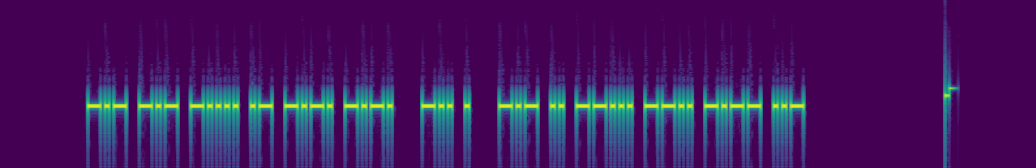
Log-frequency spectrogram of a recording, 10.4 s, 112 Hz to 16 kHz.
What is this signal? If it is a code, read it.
Morse code, heard as a keyed tone, about 28 wpm, 700 Hz. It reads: KK6ACC DE KI7ZYU
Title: USA Callsign DE Callsign - 6 Characters - 28wpm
